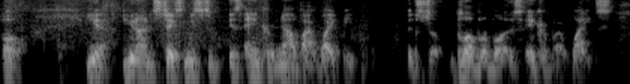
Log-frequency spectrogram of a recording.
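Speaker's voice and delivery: breezy, matter-of-fact, offhand bigoted voice. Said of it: "he talks like this".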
